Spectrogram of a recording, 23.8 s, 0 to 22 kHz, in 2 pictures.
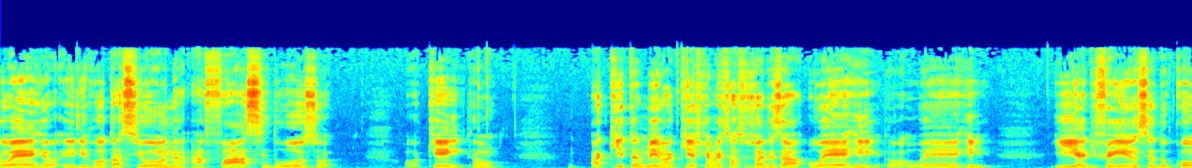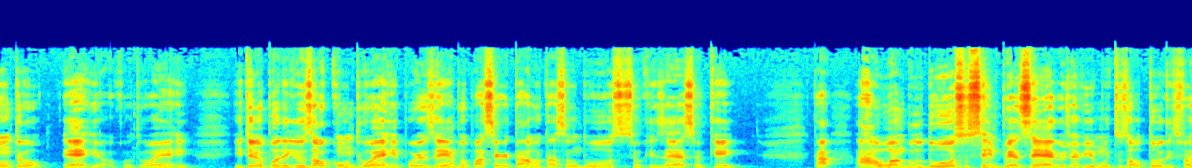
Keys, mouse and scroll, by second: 6.8 right click, 8.2 r, 11.7 ctrl+r.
